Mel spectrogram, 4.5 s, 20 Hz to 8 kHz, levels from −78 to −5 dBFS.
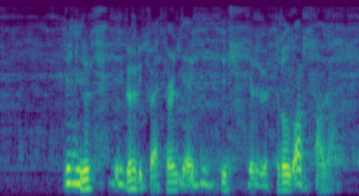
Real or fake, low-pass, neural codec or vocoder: fake; 7.2 kHz; autoencoder, 22.05 kHz, a latent of 192 numbers a frame, VITS, trained on one speaker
